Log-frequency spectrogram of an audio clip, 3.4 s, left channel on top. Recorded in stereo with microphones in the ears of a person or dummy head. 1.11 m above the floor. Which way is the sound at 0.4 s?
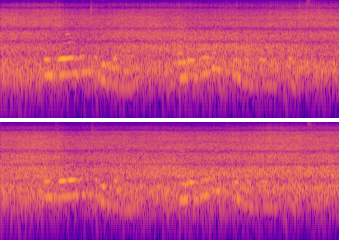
65° left (ahead or behind).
